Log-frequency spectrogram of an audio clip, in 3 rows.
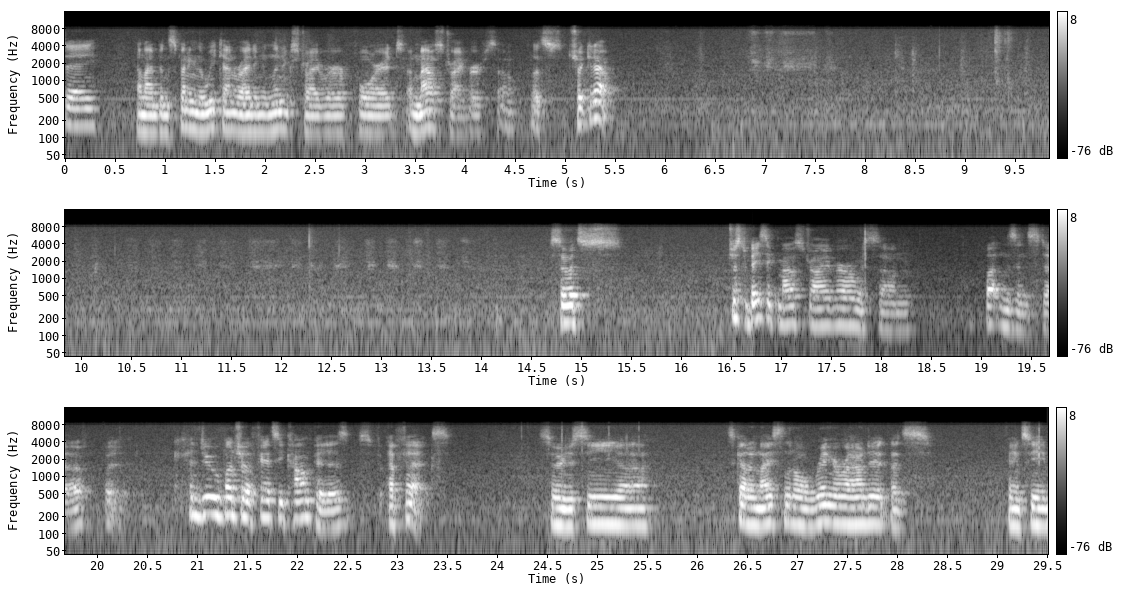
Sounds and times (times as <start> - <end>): Speech: 0.0 - 5.6, 14.7 - 15.5, 16.5 - 18.4, 19.1 - 23.6, 24.4 - 25.6, 26.3 - 28.4, 29.1 - 29.5.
